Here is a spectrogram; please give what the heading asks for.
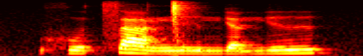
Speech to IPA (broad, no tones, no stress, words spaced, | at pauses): xut͡sa ŋ͡ǀimʲamʲɨ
